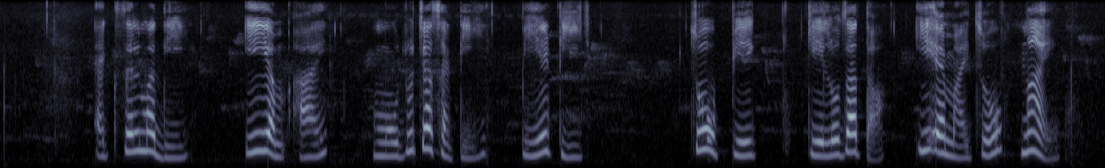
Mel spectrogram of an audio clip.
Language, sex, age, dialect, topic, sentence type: Marathi, female, 25-30, Southern Konkan, agriculture, statement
